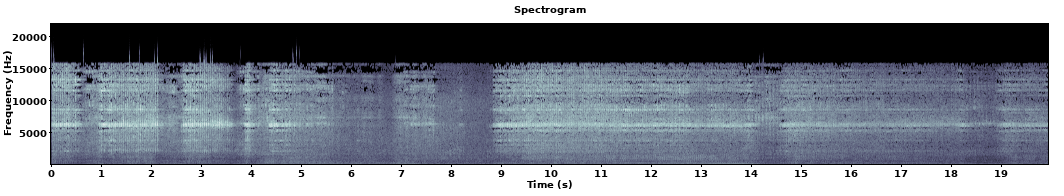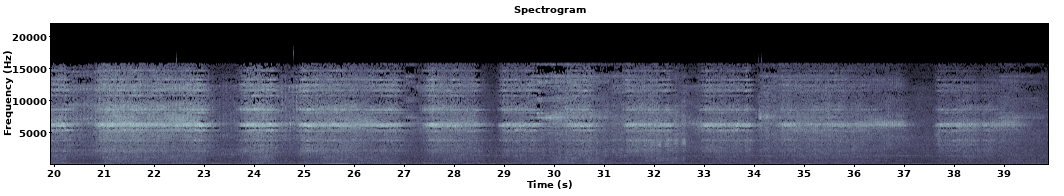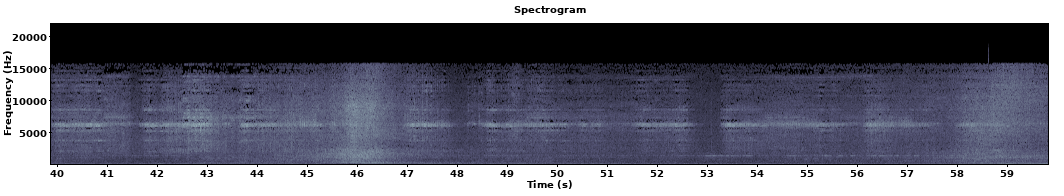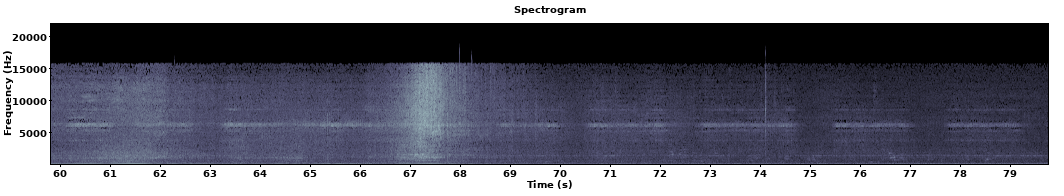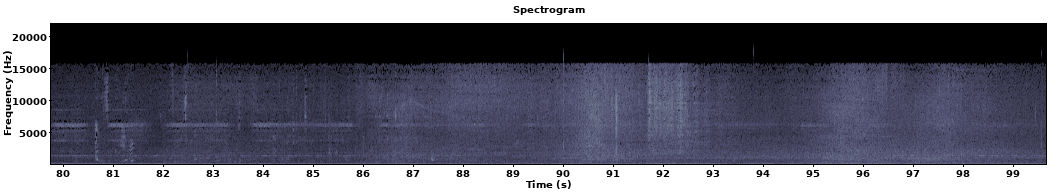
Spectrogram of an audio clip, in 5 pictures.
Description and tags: JACKHAMMER Tascam DR-05
just passed a construction area where they were using two jackhammers directly at the street - very loud but very clear too in this recording - hopefully useful for some of you!
Jackhammer, Builder, driveby, DR-05, Tascam, construction, Loud, area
